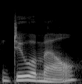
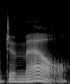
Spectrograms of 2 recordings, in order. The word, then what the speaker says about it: Duhamel: Well, for a long time, I was just saying Duhamel. Yeah. But I think it's Duhamel because Timothy Oliphant pronounced it that way when he was on Conan.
